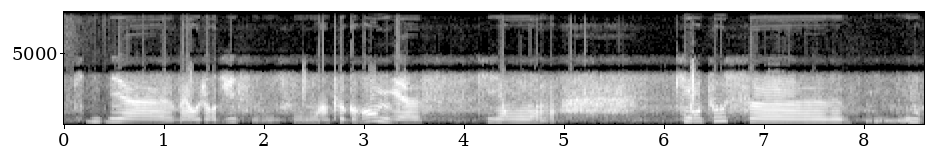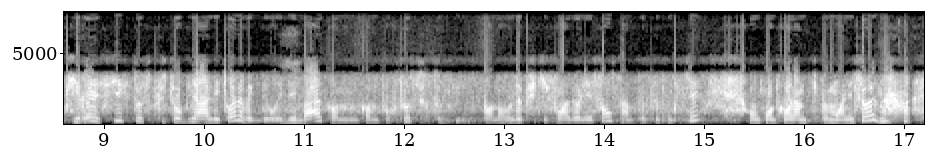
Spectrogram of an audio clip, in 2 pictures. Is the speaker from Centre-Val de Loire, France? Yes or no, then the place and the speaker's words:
no; Bondy, Île-de-France, France; Donc nous, on est de Bondy. Nos enfants étaient dans une école maternelle à Bondy.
